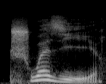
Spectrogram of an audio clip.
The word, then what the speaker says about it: choisir: Choisir, okay, remember when you combine this C and H, you get the sound sh, and then OI, wa, okay, choix, and then zir, choisir.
